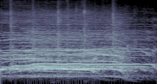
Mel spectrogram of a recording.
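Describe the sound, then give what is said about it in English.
A large concert crowd cheers and shouts, a dense steady roar of many voices with scattered whoops, loud and sustained before easing slightly at the end. “You are an awesome crowd.”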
